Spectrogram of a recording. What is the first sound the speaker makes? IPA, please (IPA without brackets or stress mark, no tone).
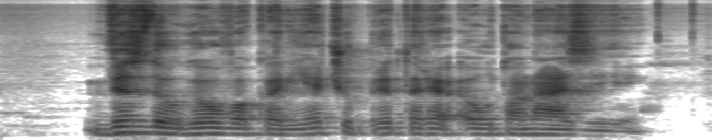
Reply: ʋʲ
